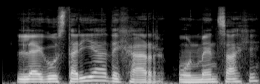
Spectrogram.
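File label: would You Like To Leave A Message, spanish, male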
